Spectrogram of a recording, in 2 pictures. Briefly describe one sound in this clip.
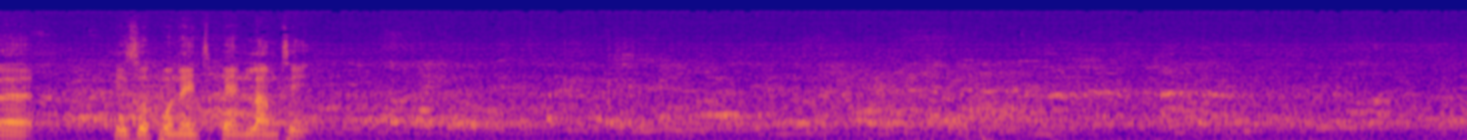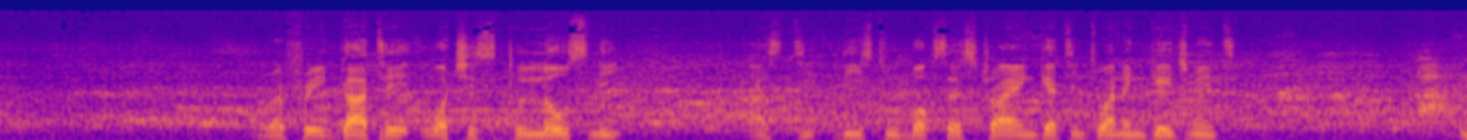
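A crowd murmurs and calls out in a large hall.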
